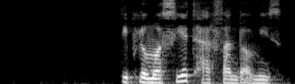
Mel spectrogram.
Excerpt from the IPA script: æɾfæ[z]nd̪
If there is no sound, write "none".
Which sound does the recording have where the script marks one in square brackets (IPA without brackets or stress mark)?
none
